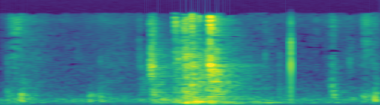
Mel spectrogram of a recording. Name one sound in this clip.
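A microwave door clicks open.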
